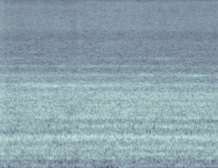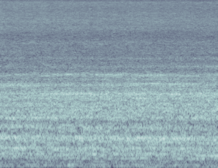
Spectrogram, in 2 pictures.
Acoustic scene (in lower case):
subway train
